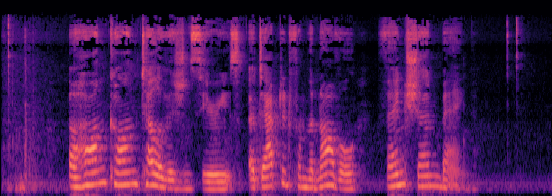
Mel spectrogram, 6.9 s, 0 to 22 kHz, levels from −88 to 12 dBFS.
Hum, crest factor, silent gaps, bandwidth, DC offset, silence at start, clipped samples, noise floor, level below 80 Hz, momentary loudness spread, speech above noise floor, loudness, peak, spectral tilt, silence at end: none; 18 dB; none; 16.5 kHz; under 0.1%; 0.1 s; under 0.1%; -43 dBFS; -58 dBFS; 18 LU; 26 dB; -16 LUFS; 0 dBFS; -3.5 dB/octave; 0.4 s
